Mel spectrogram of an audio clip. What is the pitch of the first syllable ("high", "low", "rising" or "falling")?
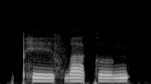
falling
